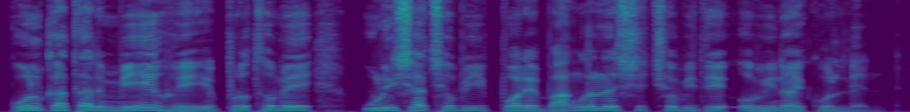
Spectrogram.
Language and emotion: Bengali, neutral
